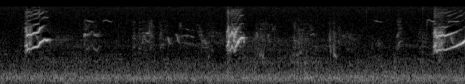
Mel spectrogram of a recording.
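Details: Song of a European greenfinch: three rough, upward-sliding wheezy notes spaced about two seconds apart, with soft faint chirps in the gaps and low steady background hiss.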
